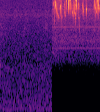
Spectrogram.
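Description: Thin plastic protective wrap crinkling as it is pulled off an action figure: a rapid, high, papery crackle that starts about a second in.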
